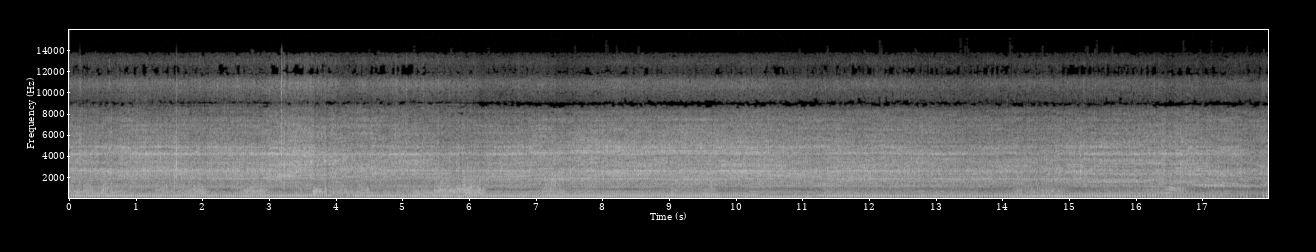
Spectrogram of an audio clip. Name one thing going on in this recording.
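A dirt bike engine hums steadily close by, its pitch shifting as the rider changes speed.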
